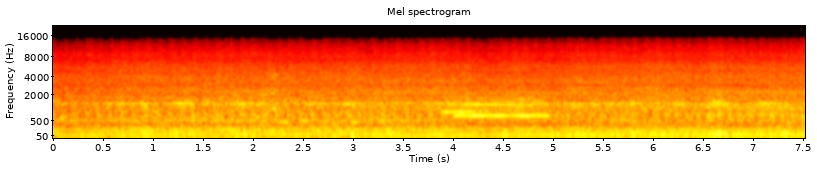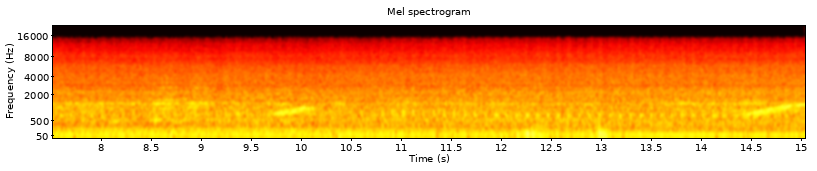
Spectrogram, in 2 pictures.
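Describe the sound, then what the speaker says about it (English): A 1965 Ford 5000 tractor engine runs steadily in a parade, a low continuous drone that holds mid-distance for the whole stretch, with street ambience and brief siren-like whoops drifting in behind it. "Next up, we have Matthew King from Jamestown on his 1965 Ford 5000"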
